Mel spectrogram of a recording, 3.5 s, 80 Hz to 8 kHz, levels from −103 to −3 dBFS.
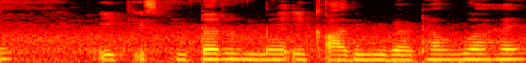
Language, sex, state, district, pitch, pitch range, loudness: Hindi, female, Chhattisgarh, Korba, 205 Hz, 200-210 Hz, -36 LUFS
